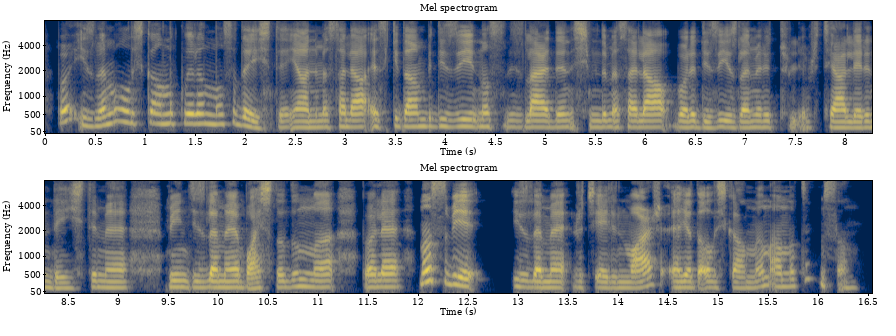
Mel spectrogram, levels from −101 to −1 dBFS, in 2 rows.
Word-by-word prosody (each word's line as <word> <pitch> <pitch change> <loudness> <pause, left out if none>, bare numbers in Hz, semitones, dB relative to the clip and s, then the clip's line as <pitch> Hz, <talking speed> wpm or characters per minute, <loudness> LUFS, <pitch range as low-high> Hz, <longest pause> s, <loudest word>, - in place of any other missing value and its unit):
Böyle, 310 - +5
izleme 215 +8 -1
alışkanlıkların 265 -3 0
nasıl 250 0 -5
değişti? 165 -6 0
Yani, 160 0 -1
mesela 170 +1 0
eskiden 185 0 0
bir 185 - -9
diziyi 185 -1 -2
nasıl 180 +1 -1
izlerdin? 170 0 0
Şimdi 170 -1 -2
mesela, 170 +2 +1
böyle, 165 0 +1
dizi 155 +2 -4
izleme 165 0 0
ritül 165 0 -8
ritüellerin 155 0 -1
değişti 145 +3 -3
mi? 155 -1 -2 0.4
binge 170 -1 -2
izlemeye 160 0 +3
başladın 165 +6 +1
mı? 170 -2 -1 0.3
Böyle, 175 +1 +2 0.2
nasıl 310 0 +7
bir 215 -5 +6 0.4
izleme 160 -4 +2
ritüelin 150 -1 -3
var, 155 +9 +3
eee, 160 - +2
ya 160 0 0
da - - +4
alışkanlığın? 155 +3 -1
Anlatır 190 - -4
mısın? 155 -7 -7
170 Hz, 135 wpm, -23 LUFS, 160-190 Hz, 0.4 s, nasıl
